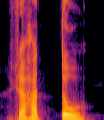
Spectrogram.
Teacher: ان کا دال کا اور تا کا تقریباً ایک جیسا ہی مخرج ہوتا ہے، جس کی وجہ سے ہم دال کو سائلنٹ کر کے تا کو 2 بار پڑھ دیتے ہیں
